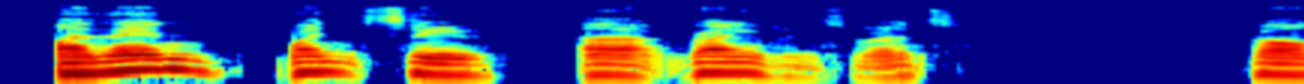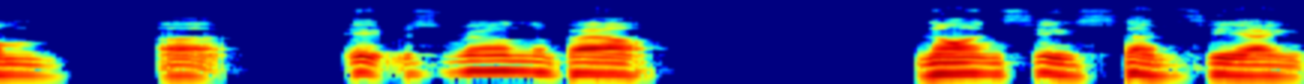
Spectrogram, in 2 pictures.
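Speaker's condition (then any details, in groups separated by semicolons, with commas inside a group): Cerebral palsy; diagnosed as baby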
